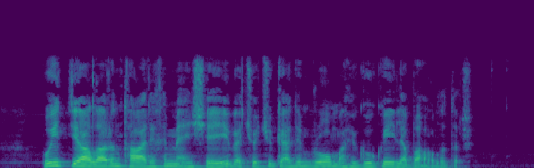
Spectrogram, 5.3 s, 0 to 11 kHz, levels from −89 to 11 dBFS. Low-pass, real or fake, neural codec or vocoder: 7.2 kHz; real; none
